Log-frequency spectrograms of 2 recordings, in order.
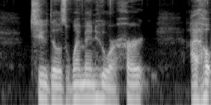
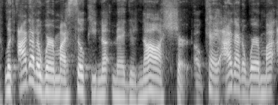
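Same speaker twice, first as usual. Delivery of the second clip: hyped declaration; 4 semitones higher, 7 dB louder than usual. Real, not acted. Hyped about wearing the shirt.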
